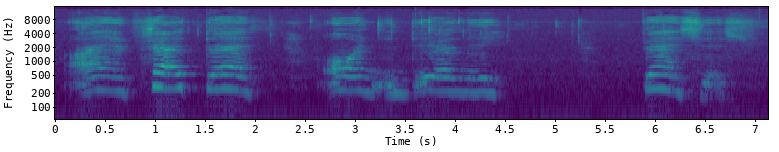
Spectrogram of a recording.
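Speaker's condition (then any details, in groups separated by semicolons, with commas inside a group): Cerebral palsy; balance and speech most affected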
